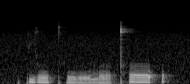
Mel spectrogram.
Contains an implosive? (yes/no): no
